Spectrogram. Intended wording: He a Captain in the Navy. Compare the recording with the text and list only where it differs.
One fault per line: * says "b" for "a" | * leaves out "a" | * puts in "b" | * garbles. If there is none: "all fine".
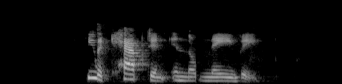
all fine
